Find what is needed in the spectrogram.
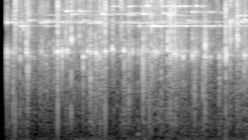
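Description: Dense metallic jingling and clinking, many small sharp ticks over steady high ringing tones: an intro sound effect laid over a logo.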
